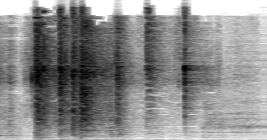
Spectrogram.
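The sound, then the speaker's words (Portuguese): Ice cubes clatter into a cocktail shaker in a quick burst of bright, hard clinks, several knocks tumbling over each other, then a couple of lighter rattles as the cubes settle. “Então, assim, ó, gelo, taca gelo porque tá calor. Bote gelo na sua coqueteleira”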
